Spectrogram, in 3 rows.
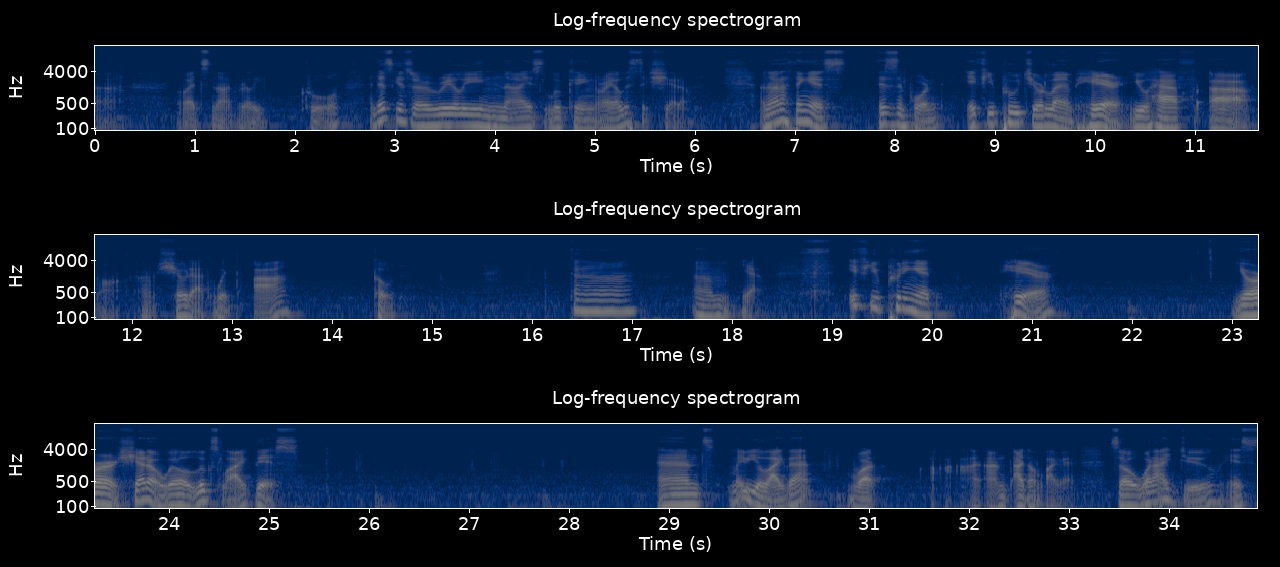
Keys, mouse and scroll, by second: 1.1-3.0 middle drag, 2.6-4.2 drag, 3.5 z, 4.2-6.7 middle drag, 5.6-7.4 drag, 7.0 middle click, 7.4 middle click, 8.0 KP_1, 9.2 z, 9.6-13.6 drag, 16.0-18.0 middle drag, 17.1 r, 18.2 g, 19.4-21.1 drag, 19.9 g, 20.8-26.3 right drag, 22.0 g, 22.6-24.3 drag, 23.5 g, 24.8 Tab, 25.1-26.3 drag, 25.2 b, 26.1 s, 27.4 Tab, 27.7 Tab, 29.9-31.6 drag, 31.0 x, 31.8 Tab, 32.2-33.2 middle drag, 32.5 Tab, 32.9 g, 33.7-34.8 right drag, 34.6-34.8 drag.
